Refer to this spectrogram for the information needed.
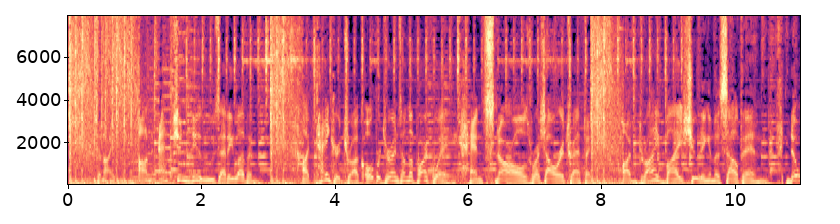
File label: TV imaging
